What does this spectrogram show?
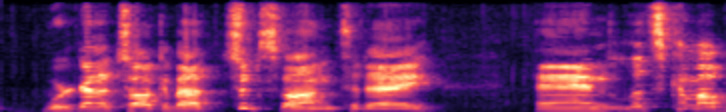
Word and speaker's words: Zugzwang: when you see z-u-g-z-w-a-n-g think of the w as being from wagner and think of the z's as being ts's and now you get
